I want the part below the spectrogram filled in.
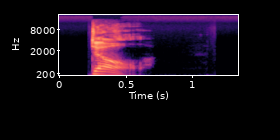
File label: "DULL", English; 3000 words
